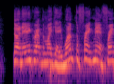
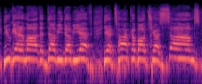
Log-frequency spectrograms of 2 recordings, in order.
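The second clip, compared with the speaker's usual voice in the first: Stone Cold impression; 6 semitones higher, slower than usual. Redoing the Austin 3:16 promo for cohosts, slow and shouted. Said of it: "how he came out there and goes".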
